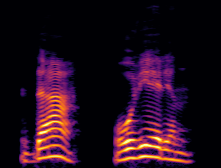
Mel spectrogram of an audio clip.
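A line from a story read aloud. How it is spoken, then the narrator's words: Barked. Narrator (Russian): рявкнул Бреннер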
